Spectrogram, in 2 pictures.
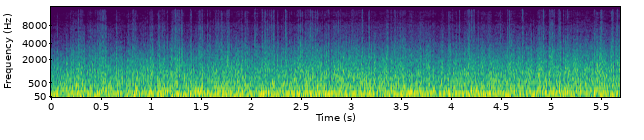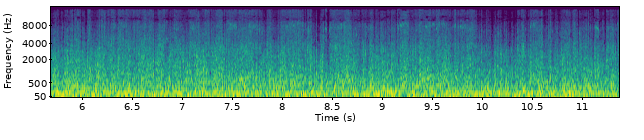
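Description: Wind buffeting the microphone at the open window of a moving passenger train, over the steady running rumble of the coach on the track.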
